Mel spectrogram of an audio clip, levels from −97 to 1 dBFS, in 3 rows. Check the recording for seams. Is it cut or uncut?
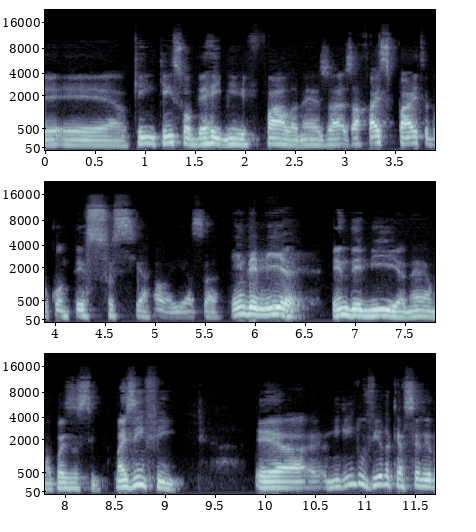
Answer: cut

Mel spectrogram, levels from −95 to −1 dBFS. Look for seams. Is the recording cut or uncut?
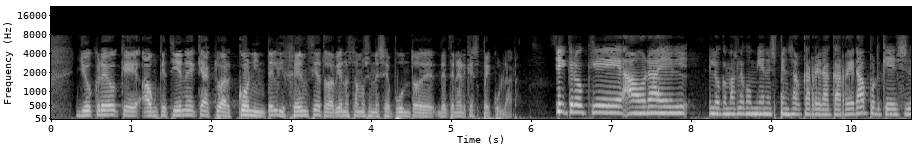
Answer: cut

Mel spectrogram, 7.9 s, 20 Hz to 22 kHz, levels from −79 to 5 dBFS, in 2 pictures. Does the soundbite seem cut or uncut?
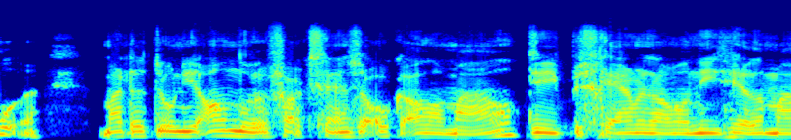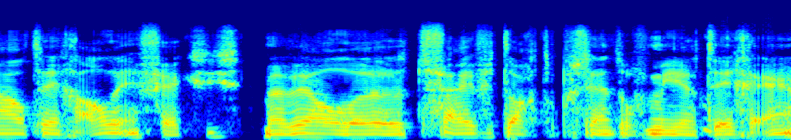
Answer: uncut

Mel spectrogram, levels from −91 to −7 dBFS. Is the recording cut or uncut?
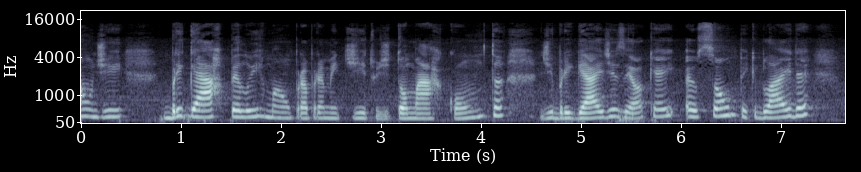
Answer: uncut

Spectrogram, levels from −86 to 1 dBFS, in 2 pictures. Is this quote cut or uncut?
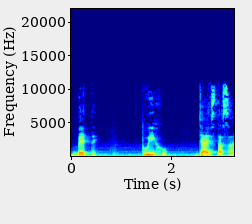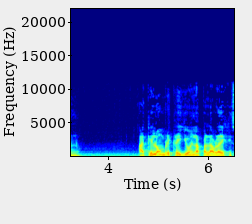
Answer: uncut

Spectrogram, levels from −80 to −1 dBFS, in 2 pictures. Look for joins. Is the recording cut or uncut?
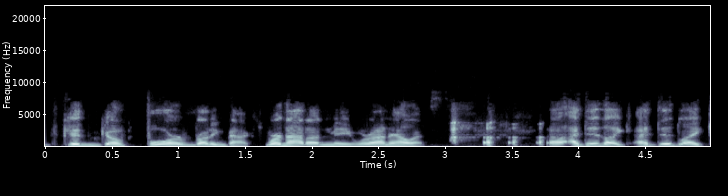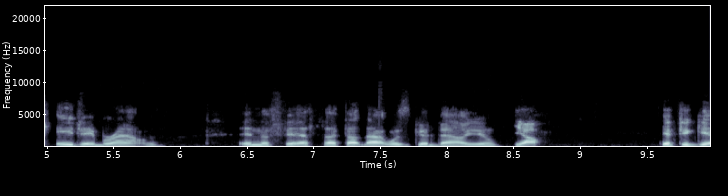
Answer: cut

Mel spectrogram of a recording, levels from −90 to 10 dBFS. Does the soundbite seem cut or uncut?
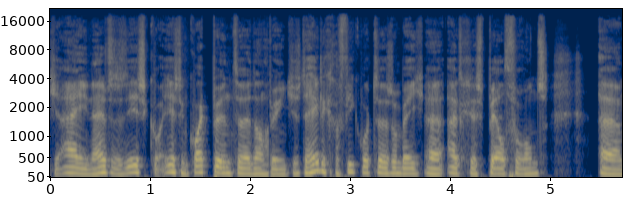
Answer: cut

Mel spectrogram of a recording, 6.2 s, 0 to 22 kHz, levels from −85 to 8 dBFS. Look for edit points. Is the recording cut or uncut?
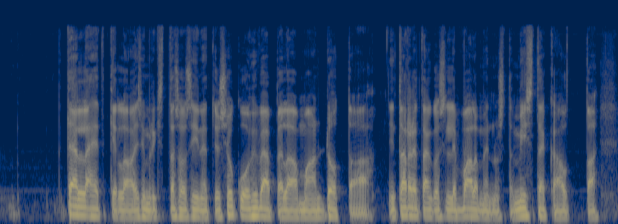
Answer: cut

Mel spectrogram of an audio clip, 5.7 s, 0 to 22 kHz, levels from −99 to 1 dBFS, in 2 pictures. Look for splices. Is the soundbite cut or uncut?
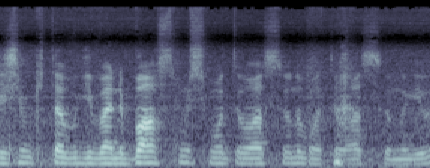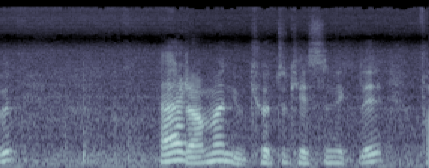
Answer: cut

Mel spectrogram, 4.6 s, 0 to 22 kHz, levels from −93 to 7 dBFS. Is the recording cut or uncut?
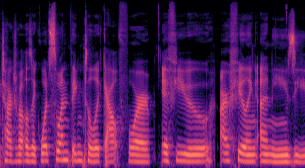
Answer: cut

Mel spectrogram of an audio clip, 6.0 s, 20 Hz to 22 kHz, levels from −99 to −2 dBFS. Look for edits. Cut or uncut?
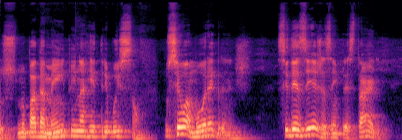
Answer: cut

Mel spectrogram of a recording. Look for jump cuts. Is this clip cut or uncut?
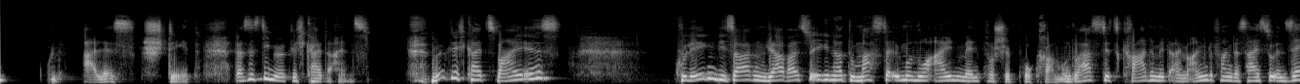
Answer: uncut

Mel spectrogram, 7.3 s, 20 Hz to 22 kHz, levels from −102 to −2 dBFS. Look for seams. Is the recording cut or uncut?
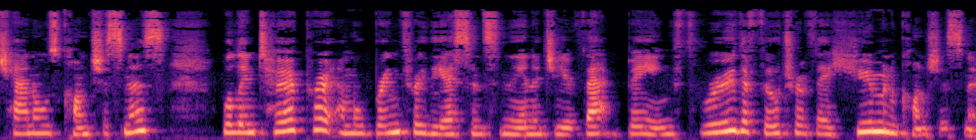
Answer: uncut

